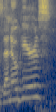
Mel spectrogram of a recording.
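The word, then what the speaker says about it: Xenogears: the Xenoblade people so canonically Xeno gears even though I call it that it's supposed to be pronounced Zeno gears like canonically oh I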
